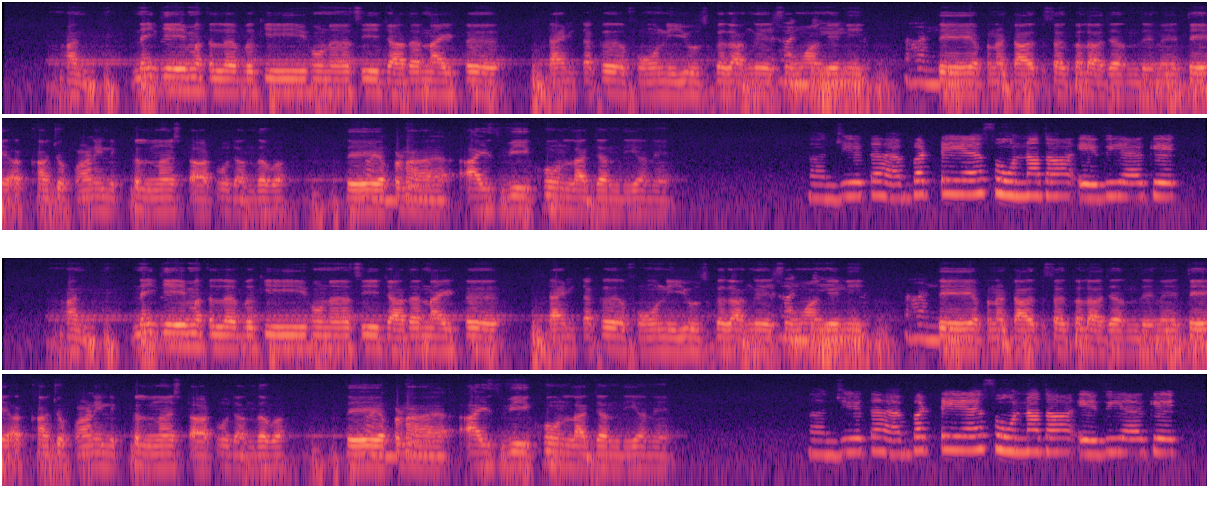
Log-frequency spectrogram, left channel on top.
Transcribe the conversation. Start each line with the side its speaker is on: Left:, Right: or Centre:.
Right: ਹਾਂਜੀ, ਨਹੀਂ
Left: ਜਿਵੇਂ
Right: ਜੇ ਮੱਤਲਬ ਕਿ ਹੁਣ ਅਸੀਂ ਜ਼ਿਆਦਾ ਨਾਈਟ ਟਾਈਮ ਤੱਕ ਫੋਨ ਯੂਜ਼ ਕਰਾਂਗੇ
Left: ਹਾਂਜੀ
Right: ਸੋਵਾਂਗੇ ਨਹੀਂ
Left: ਹਾਂਜੀ
Right: ਤੇ ਆਪਣਾ ਡਾਰਕ ਸਰਕਲ ਆ ਜਾਂਦੇ ਨੇ ਤੇ ਅੱਖਾਂ ਚੋਂ ਪਾਣੀ ਨਿਕਲਣਾ ਸਟਾੱਰਟ ਹੋ ਜਾਂਦਾ ਵਾ, ਤੇ
Left: ਹਾਂਜੀ
Right: ਆਪਣਾ ਆਈਜ਼ ਵੀਕ ਹੋਣ ਲੱਗ ਜਾਂਦੀਆਂ ਨੇ।
Left: ਹਾਂਜੀ, ਇਹ ਤਾਂ ਹੈ ਬੱਟ ਇਹ ਹੈ ਫੋਨਾਂ ਦਾ ਇਹ ਵੀ ਹੈ ਕੇ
